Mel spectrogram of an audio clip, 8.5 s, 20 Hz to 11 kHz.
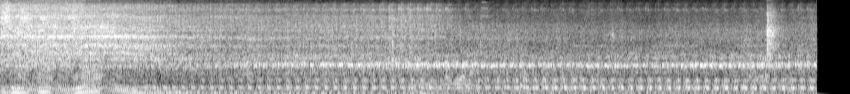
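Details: Honda XR150 single-cylinder motorcycle, noisy engine with no pull, still smoky from leftover residue in the exhaust: throttle blips then a steady, even idle; normal running and revving.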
